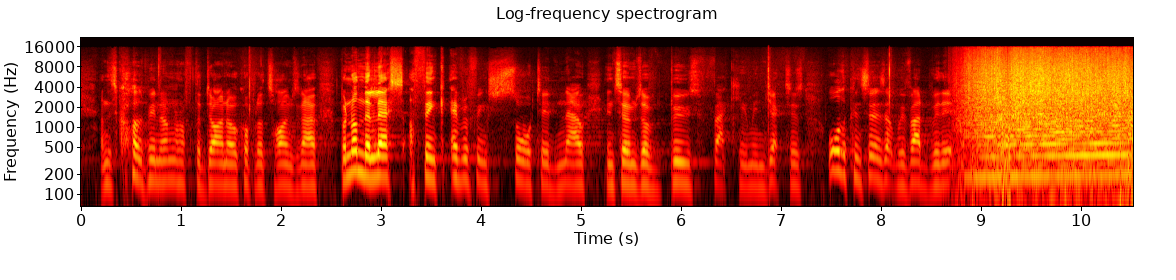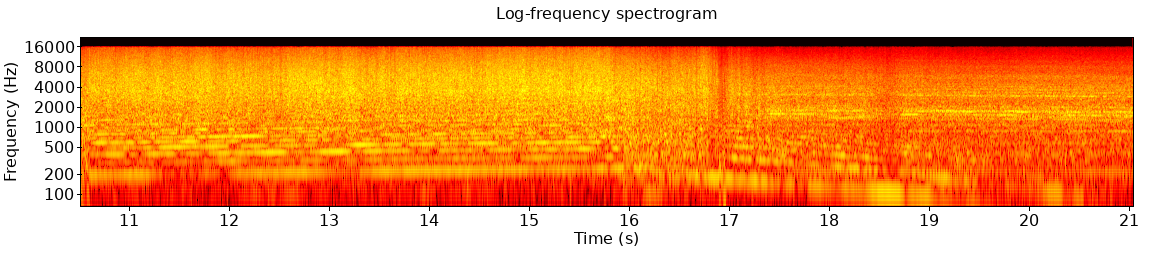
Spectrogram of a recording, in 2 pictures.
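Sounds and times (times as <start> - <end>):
car engine at full throttle: 8.7 - 21.0.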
